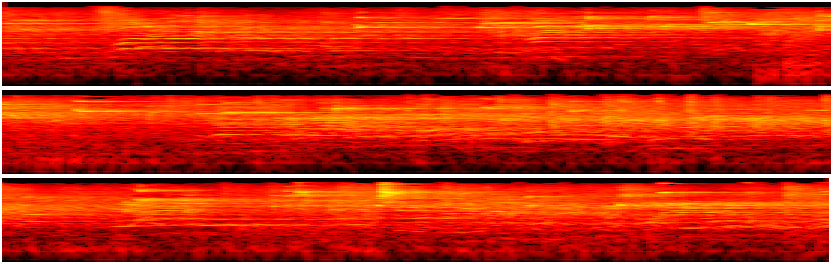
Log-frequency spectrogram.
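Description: Indoor handball play in a large echoing sports hall: the ball bouncing on the court, shoes squeaking on the floor, and players' voices calling out.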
